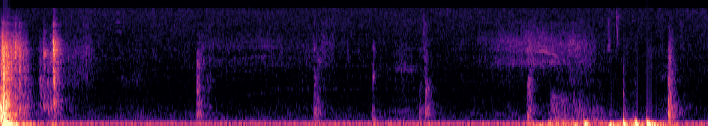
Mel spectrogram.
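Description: The door of a home shuts with a solid thump at the start as a visitor is brought inside, followed by a few scattered clicks and knocks over a low, steady hum.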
